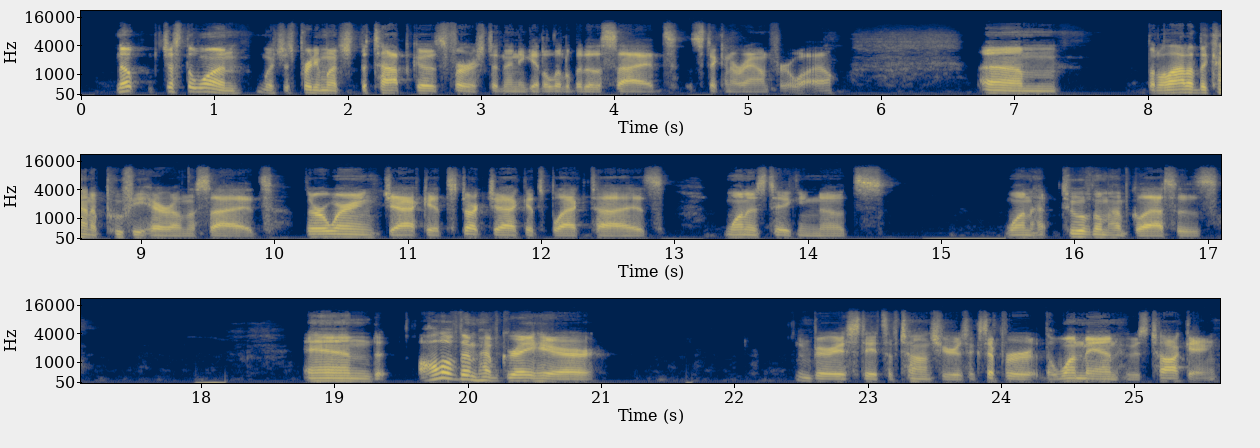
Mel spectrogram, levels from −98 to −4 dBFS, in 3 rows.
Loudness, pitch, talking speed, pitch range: -24 LUFS, 125 Hz, 180 wpm, 100-145 Hz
